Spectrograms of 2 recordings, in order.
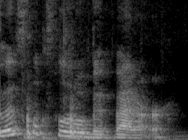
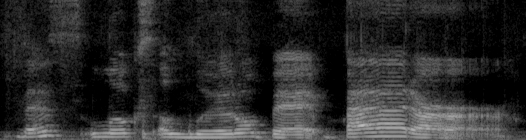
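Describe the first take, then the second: First: Said in the usual way. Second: Very slow, stretched-out delivery; slow, deliberate repeat with a long "better"; drawn out. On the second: Real, not acted. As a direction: stretch every word, lingering on "better". Repeats it slowly for effect.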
